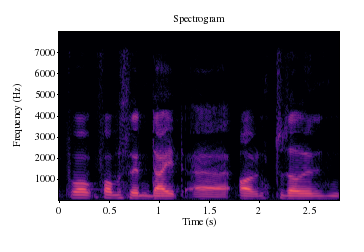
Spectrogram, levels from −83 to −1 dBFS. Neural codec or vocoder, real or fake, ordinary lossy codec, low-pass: none; real; AAC, 32 kbps; 7.2 kHz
